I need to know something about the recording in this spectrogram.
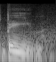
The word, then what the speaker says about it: beam: And we use a long E sound like green beans.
